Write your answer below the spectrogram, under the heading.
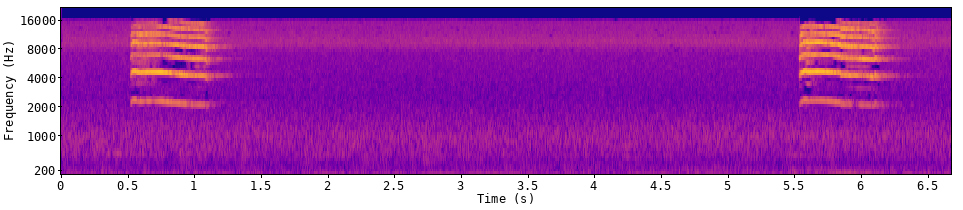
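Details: Pair of shrill, rasping whistled calls from a long-eared owl, each roughly half a second and dropping slightly at the end, separated by about five seconds of low hiss.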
